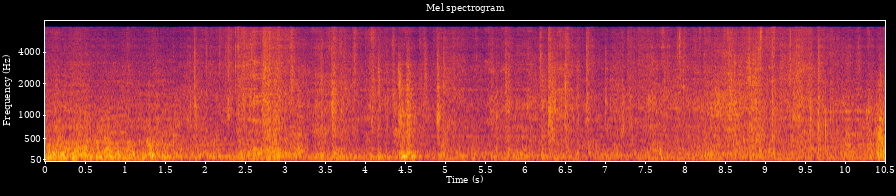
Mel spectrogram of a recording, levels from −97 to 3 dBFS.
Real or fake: fake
